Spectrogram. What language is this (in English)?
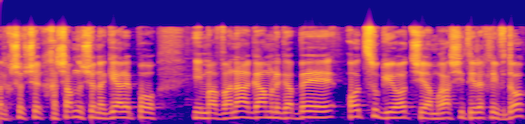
Hebrew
